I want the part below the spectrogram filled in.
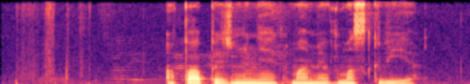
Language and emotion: Russian, neutral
